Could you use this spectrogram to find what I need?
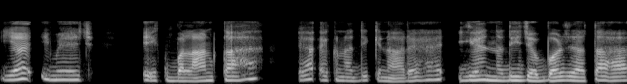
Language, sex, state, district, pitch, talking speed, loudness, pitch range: Hindi, male, Bihar, Bhagalpur, 190 Hz, 160 wpm, -20 LUFS, 175-210 Hz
